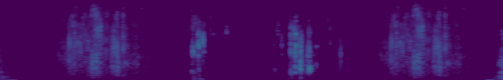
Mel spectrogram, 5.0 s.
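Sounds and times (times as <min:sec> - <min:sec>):
slime onahole squelching: 0:00.6 - 0:04.7
ear licking: 0:00.7 - 0:02.2.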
